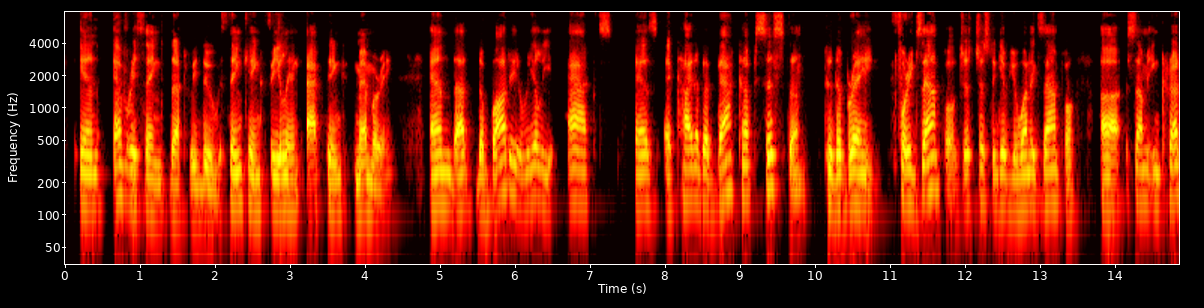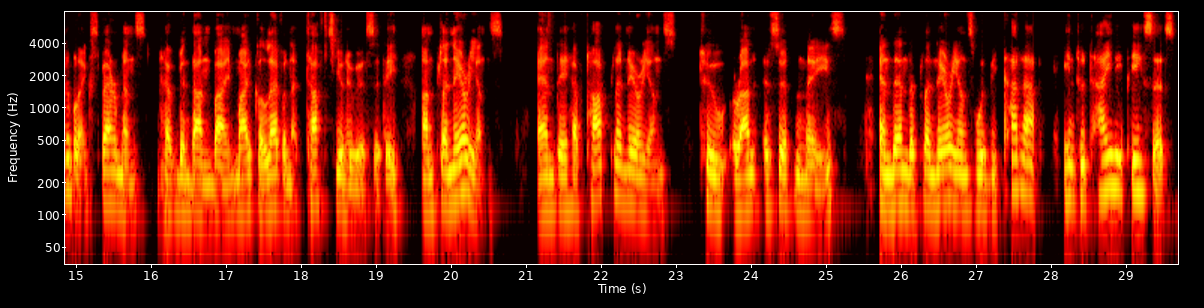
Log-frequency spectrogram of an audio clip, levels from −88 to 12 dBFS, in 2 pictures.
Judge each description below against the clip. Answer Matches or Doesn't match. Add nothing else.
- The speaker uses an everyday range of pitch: Matches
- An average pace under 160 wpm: Matches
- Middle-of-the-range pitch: Doesn't match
